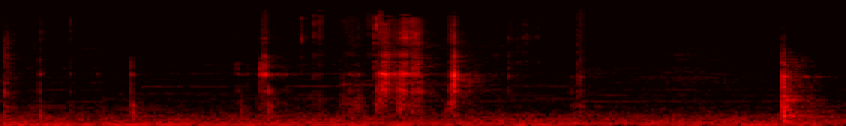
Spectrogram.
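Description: A few faint clicks and taps as small plastic powder containers and a measuring spoon are handled on a tabletop, the sharpest one just before the end.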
